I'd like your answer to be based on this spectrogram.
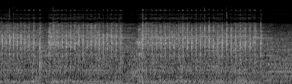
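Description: An air tool spins off a 32mm CV axle nut on a 2006 Ford Focus, giving a loud, steady rattling hammer that runs for about three seconds with small surges and no talking.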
